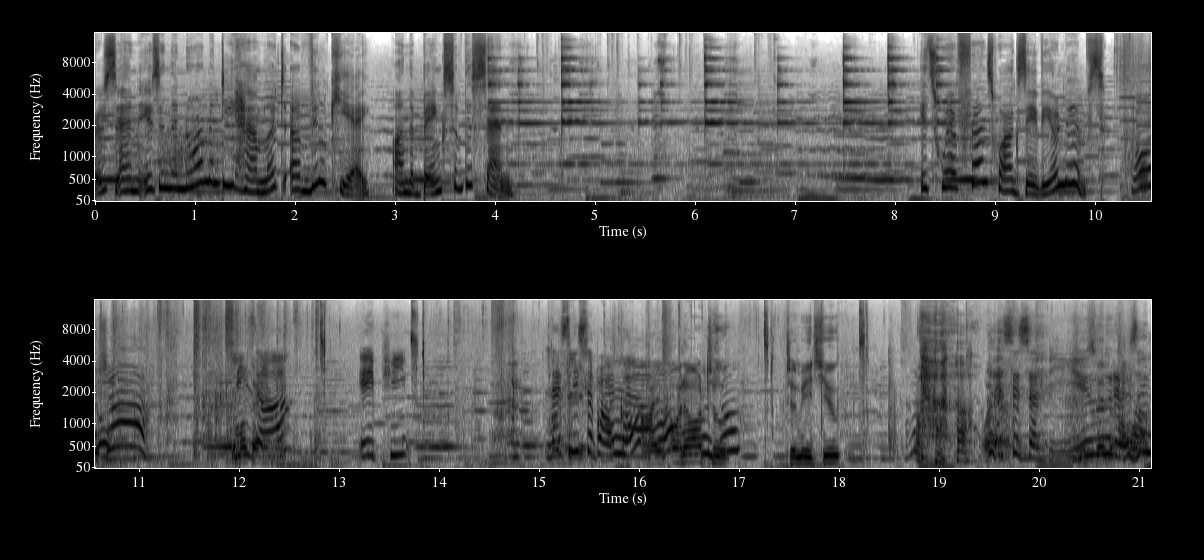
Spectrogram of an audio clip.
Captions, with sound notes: and is in the Normandy hamlet of Villequier on the banks of the Seine. [ Bell ringing ] It's where François-Xavier lives. -Bonjour! -Bonjour! -Lisa. [ Speaks French ] Leslie Sbrocco. -Hello. -An honor to meet you. -Wow. -This is a beautiful home.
